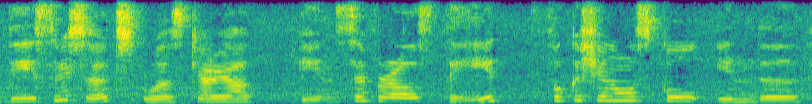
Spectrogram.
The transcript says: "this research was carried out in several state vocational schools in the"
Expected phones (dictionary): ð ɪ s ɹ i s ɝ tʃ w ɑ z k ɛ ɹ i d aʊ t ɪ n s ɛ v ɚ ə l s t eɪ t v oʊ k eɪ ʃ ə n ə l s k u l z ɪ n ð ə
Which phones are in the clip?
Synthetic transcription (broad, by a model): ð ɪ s ɹ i s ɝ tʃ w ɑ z k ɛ ɹ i aʊ t ɪ n s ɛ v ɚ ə l s t eɪ t f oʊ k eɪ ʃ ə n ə l s k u l ɪ n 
